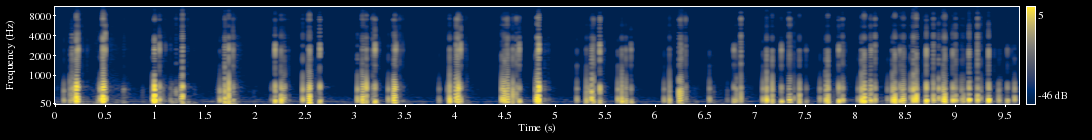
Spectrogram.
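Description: A textured cosmetic bag is tapped with short, dry, crinkly taps in irregular bursts, some quick and some slower. The taps are soft with almost no ring, carrying a low thud body under a faint bright rustle. A low steady hum runs beneath.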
